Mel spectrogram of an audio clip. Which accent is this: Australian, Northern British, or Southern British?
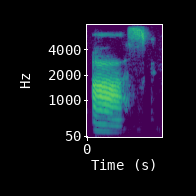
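Australian. It is said in an Australian accent. "if you're in New Zealand or Australia"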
